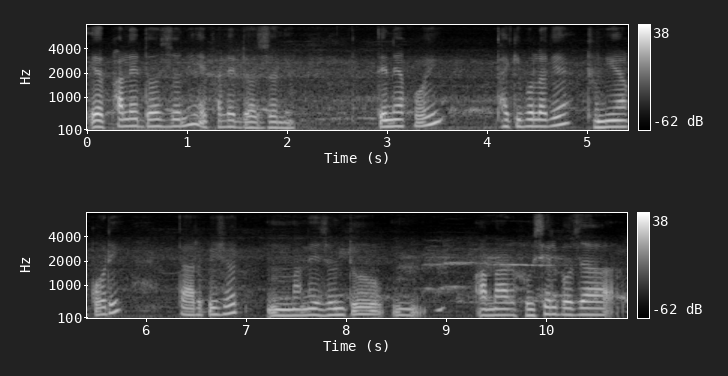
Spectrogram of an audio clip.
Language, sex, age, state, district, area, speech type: Assamese, female, 45-60, Assam, Udalguri, rural, spontaneous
